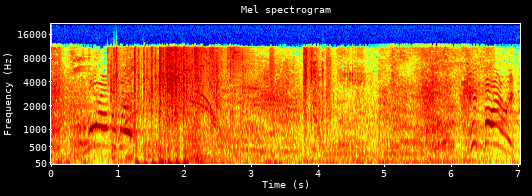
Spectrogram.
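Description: Battle gunfire, probably from a video game, crackles in bursts and rattles alongside mechanical clanks. Shouted voices cut in over the shooting, which stays loud throughout.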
